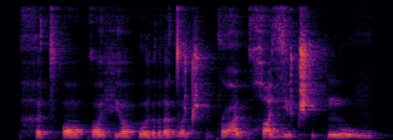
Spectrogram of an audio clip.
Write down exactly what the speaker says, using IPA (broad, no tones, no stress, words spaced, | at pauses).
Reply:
hət͡sʼɔ kɔfʲɔ ʔʊ rʌdɔt͡ʃʼəkʷʕikʷ χɑzʲʊ t͡ʃʼikʷnuv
